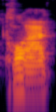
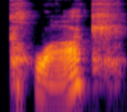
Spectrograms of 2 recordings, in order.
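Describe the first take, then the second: First: It is said in a Chicago accent. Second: It is said in a general American accent.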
